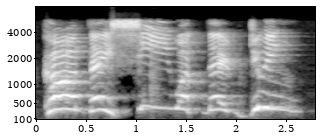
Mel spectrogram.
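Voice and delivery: high, slow, loud cry of disbelief; exasperated mock cry. Quoting people who can't make sense of South Africa, exasperated cry. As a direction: cry it out as a baffled onlooker, drawn out. Quotes people baffled by events.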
